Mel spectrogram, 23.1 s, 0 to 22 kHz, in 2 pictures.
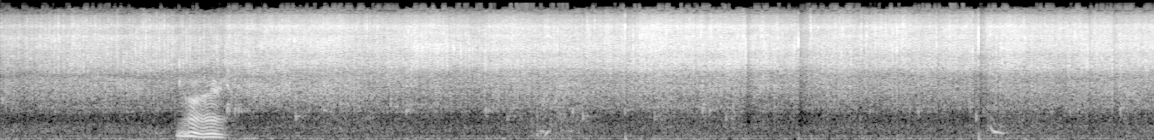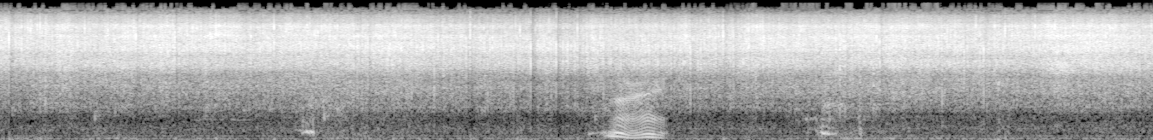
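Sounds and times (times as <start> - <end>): vegetables sizzling in a pan: 0.0 - 23.0.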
